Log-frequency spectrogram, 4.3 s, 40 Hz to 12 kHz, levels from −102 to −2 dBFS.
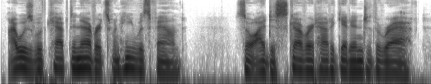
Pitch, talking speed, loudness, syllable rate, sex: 100 Hz, 250 wpm, -19 LUFS, 6.7 syllables/s, male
